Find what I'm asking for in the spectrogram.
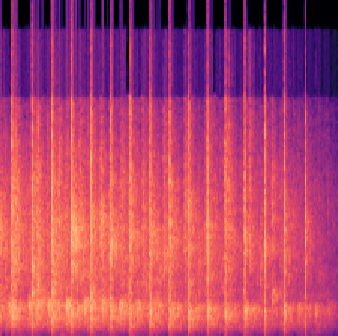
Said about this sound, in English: Let's give Restoration Storehouse a round of applause.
